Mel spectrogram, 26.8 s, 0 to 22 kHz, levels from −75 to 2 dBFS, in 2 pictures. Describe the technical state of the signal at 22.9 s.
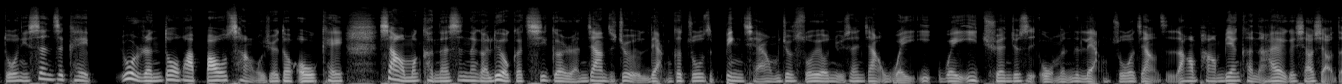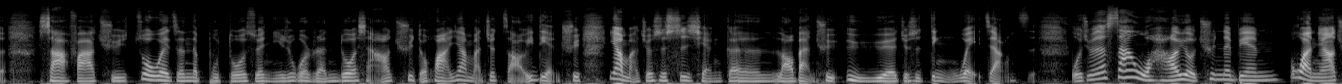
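At 22.9 s the speech signal is intact, with no fault to be heard at that moment.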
